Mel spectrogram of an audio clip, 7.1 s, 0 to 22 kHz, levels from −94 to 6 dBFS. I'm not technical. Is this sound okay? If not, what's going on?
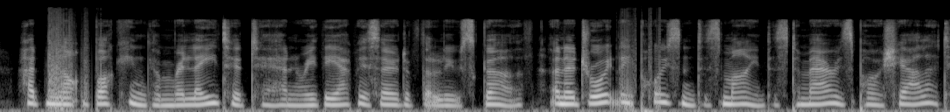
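No. There are two bursts of loose connector crackle in this speech recording. The first runs from 0.36 to 0.76 seconds. The second runs from 4.62 to 4.95 seconds. Each lasts well under half a second. A plug or socket in the audio chain is worn or dirty. When it shifts, the contact keeps breaking and reconnecting. That chops the sound into rough, uneven scratching.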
